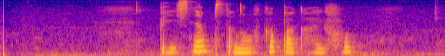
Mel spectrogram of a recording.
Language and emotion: Russian, neutral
